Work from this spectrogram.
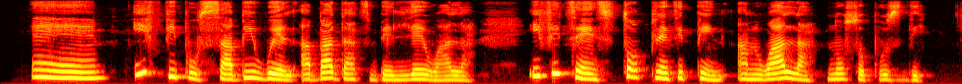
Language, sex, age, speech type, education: Nigerian Pidgin, female, 15-29, spontaneous, tertiary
